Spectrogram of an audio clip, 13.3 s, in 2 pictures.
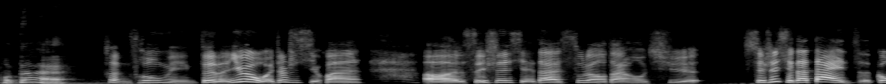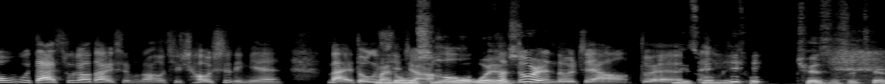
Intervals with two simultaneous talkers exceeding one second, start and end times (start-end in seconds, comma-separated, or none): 9.4-10.6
